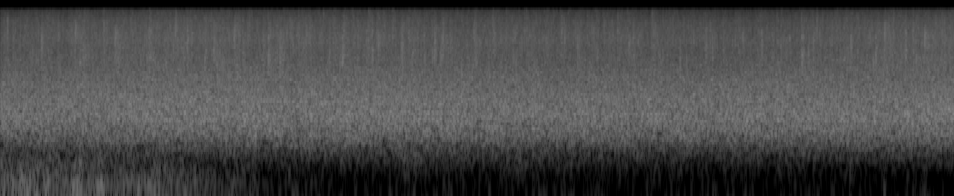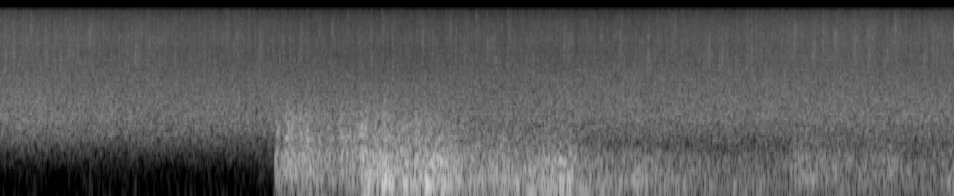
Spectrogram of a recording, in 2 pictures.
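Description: Steady rain falling, with a low roll of thunder that breaks in about two-thirds of the way through, peaks over a few seconds and then rumbles off.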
